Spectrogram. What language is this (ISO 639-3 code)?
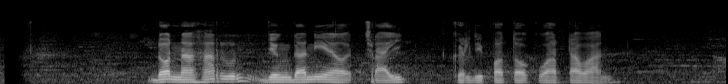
sun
